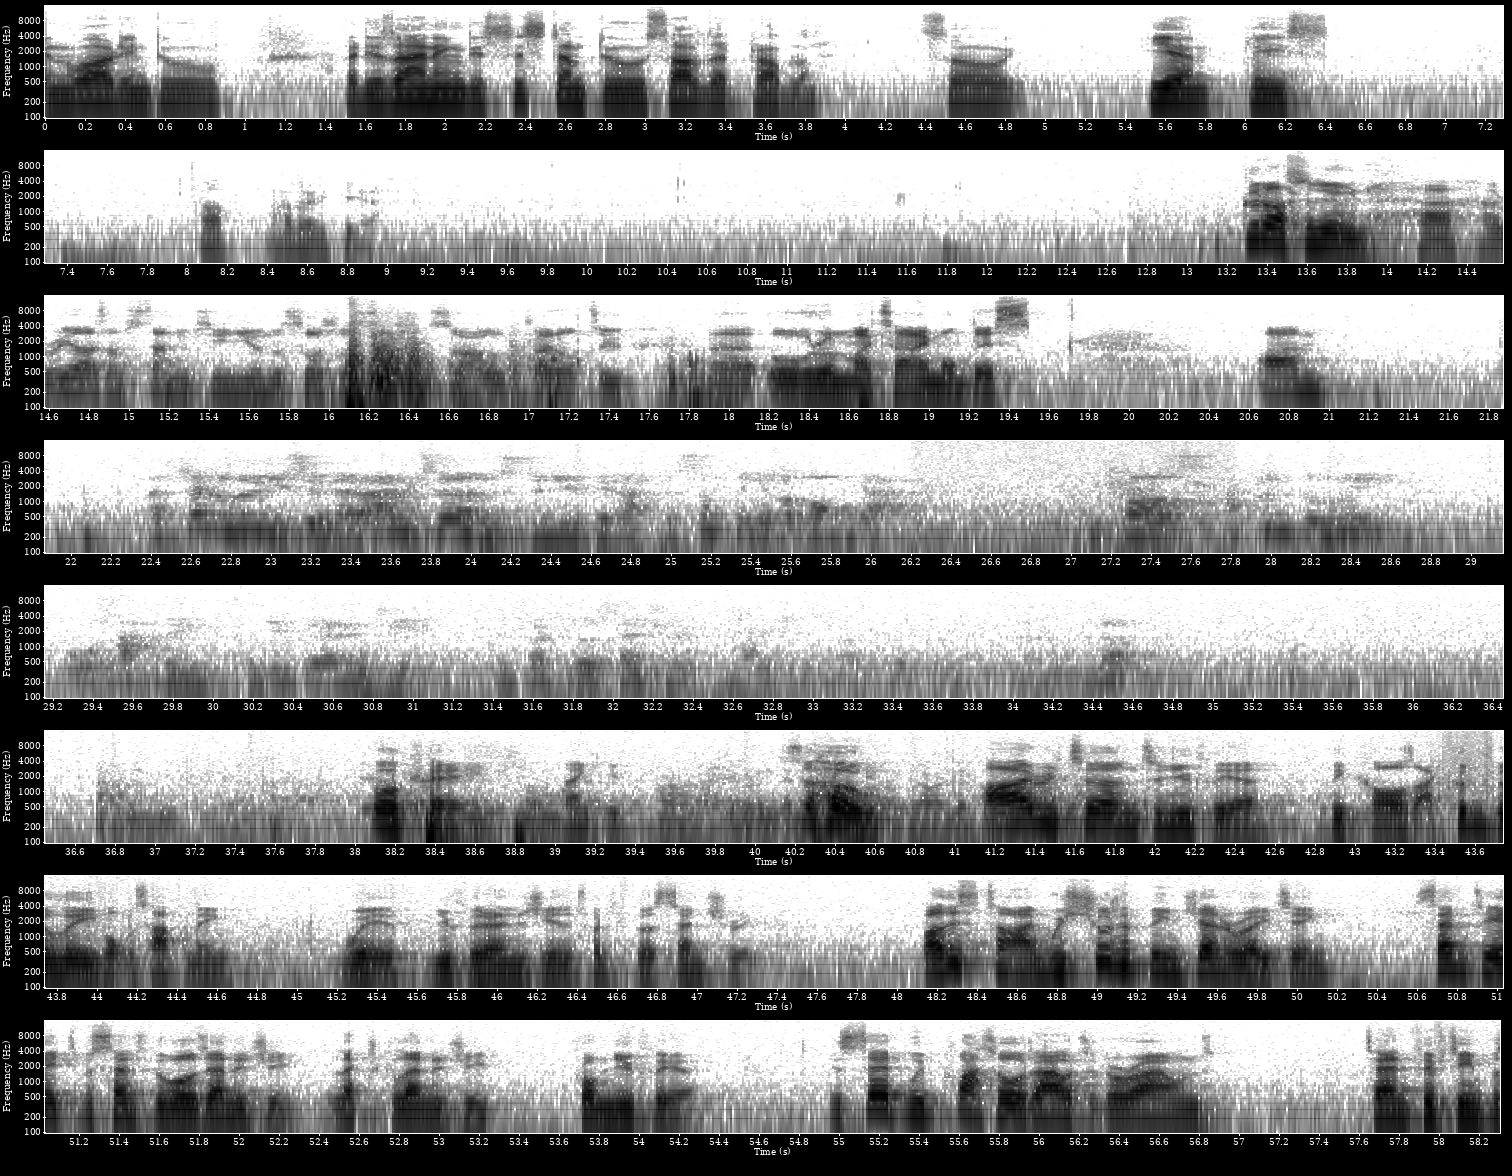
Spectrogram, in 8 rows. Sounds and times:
Speech: 0.0 - 0.9, 1.5 - 4.9, 5.5 - 6.5, 8.0 - 9.1, 13.2 - 19.6, 20.6 - 21.1, 22.4 - 26.3, 27.1 - 34.8, 36.7 - 47.4, 48.1 - 57.0, 57.6 - 58.3.

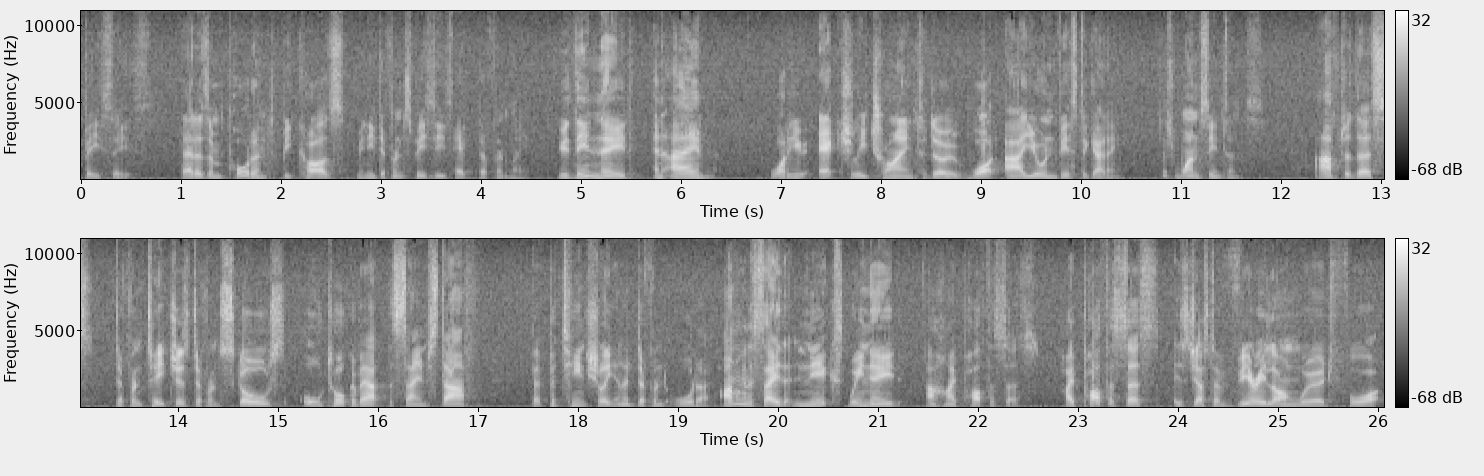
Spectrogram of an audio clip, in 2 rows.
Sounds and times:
Speech: 0.0 - 26.0.

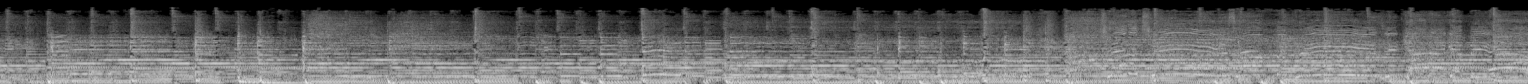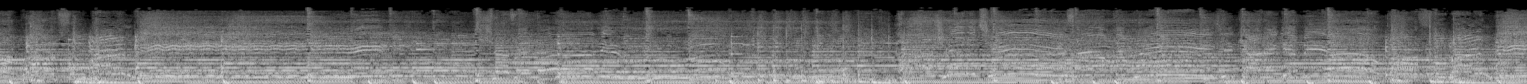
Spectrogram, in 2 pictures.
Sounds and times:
Music: 0.0 - 30.5.

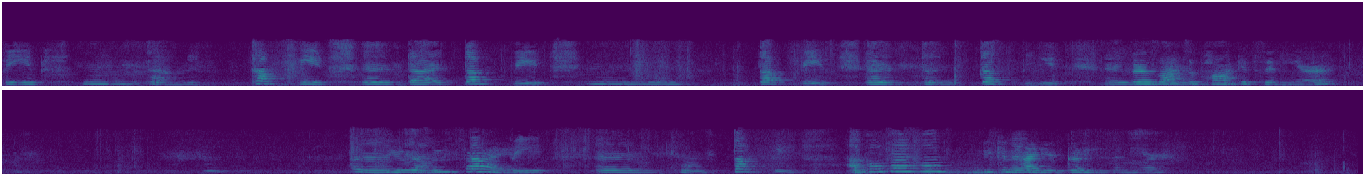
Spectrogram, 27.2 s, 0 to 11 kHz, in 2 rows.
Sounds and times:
Speech: 0.0 - 6.9, 7.6 - 13.4, 17.1 - 25.4.

